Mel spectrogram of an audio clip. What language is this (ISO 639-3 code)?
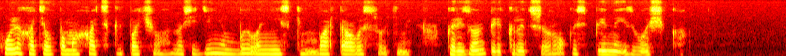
rus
